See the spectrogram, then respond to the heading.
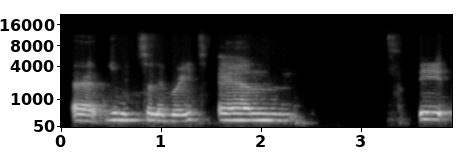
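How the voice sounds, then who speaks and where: Speaking at a fairly slow pace in a Brazilian Portuguese accent, a woman uses a medium pitch and a dark, mellow tone. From Brazil, Rio de Janeiro. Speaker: NGO advocacy director. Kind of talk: interview. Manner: halting.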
